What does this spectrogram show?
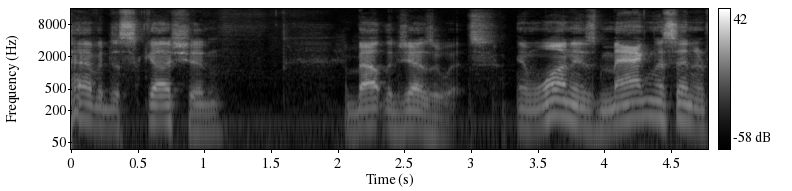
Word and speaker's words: Jesuits: trying to point out they're saying Jesuits it's Jesuits and ask getting Frank to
